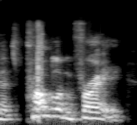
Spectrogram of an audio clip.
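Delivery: "problem-free" drawn out slowly and stressed; slow down and land on "problem-free"; emphasize problem-free. Shown as a demonstration. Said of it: "I want to emphasize that word problem-free".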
